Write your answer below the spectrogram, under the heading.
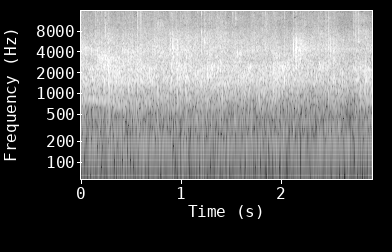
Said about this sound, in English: Give God a hand clap of praise on that one.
